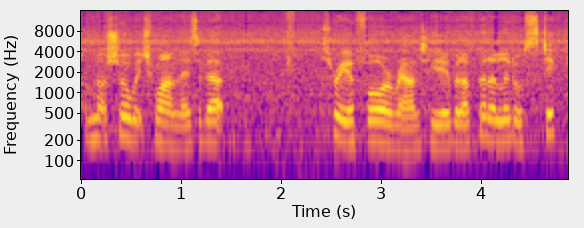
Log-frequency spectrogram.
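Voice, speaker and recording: A strong Australian accent comes through over noticeable background noise. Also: woman. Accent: Australian accent, stronger than usual. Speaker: bushwalking vlogger. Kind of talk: casual talk to camera. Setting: outdoors. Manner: enthusiastic.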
